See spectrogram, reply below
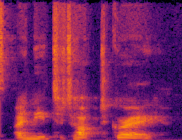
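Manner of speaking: very quiet, hushed, discreet voice. Retelling walking up to the counter to ask for someone, in a really quiet, subtle voice. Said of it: "in a really, really quiet, subtle voice".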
